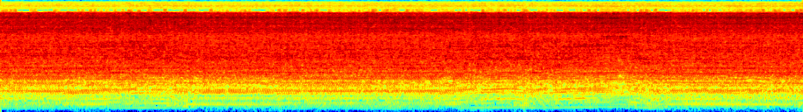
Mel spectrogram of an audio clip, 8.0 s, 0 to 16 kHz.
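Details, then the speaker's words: Honda CB150R after fixing no-start (fuel pump not humming, no spark): even, buzzy single-cylinder idle with a steady beat, no knocks or misses; running healthy, battery 13.2 V engine off, charging normal. "Coba kita hidupkan motornya. Ini sudah hidup motornya."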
